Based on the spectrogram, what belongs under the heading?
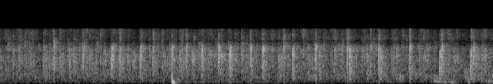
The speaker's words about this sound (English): And if you all will join me in giving the panelists and Dr. Pinkett a round of applause.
